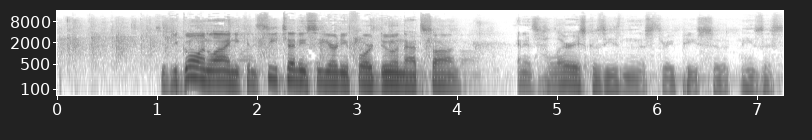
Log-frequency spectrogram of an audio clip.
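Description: A man speaks into a microphone in a reverberant hall.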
